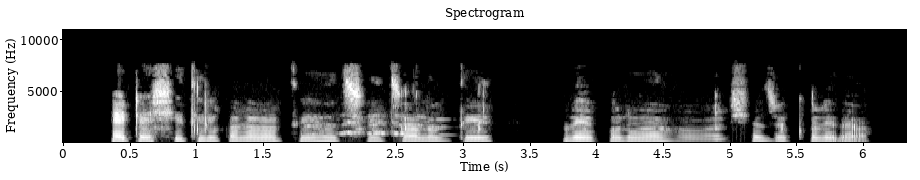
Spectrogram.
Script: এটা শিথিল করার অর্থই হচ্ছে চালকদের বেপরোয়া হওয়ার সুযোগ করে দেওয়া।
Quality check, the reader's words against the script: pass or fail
pass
